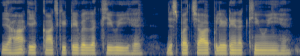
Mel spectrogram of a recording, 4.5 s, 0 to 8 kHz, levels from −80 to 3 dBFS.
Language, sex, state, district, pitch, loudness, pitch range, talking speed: Hindi, male, Uttar Pradesh, Lalitpur, 115 Hz, -19 LUFS, 110-120 Hz, 200 wpm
